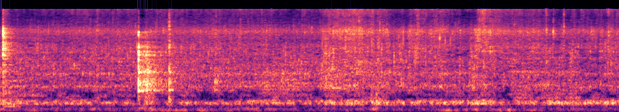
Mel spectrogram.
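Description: Curry masala sizzling in hot oil in a metal pot as it is fried and stirred with a spatula, a steady sizzle with the spatula scraping through it. A couple of sharp knocks, the loudest about a second and a half in.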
